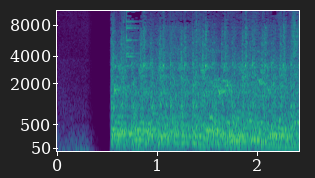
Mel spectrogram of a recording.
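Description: A sewing machine in a tailoring training workshop starts abruptly after a brief silence, then runs in a loud, steady, unbroken whir.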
